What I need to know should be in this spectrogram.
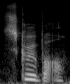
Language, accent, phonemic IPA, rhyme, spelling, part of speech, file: English, US, /ˈskɹuːbɔːl/, -uːbɔːl, screwball, noun / adjective, En-us-screwball.ogg
- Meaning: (noun) A pitch thrown with added pressure by the index finger and a twisting wrist motion resulting in a motion to the right when thrown by a right-handed pitcher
